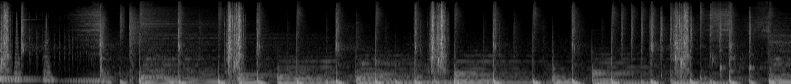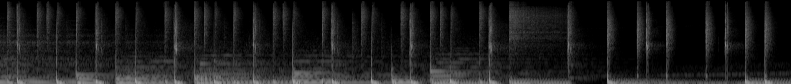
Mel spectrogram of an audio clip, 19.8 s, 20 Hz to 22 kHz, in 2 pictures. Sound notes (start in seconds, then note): 0.1 shutter clicks; 8.4 shutter clicks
